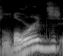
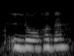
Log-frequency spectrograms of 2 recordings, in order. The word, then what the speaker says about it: Lourdes: And Lords, is that how you pronounce the last one? – Lourdes.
